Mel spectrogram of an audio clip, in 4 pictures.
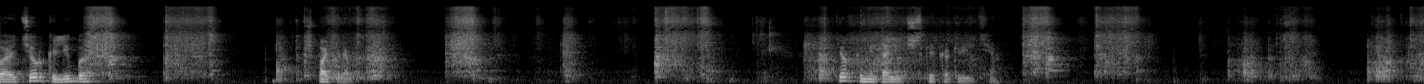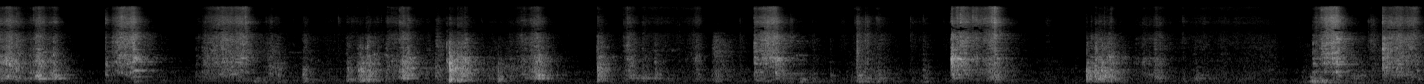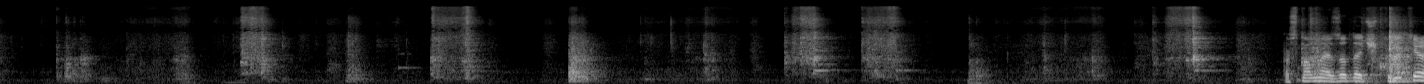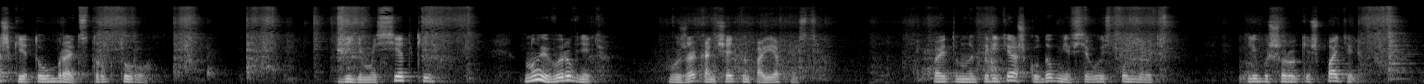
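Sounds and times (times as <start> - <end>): steel trowel scraping: 0.8 - 2.4, 3.0 - 5.1, 6.5 - 7.3, 8.1 - 11.6, 12.3 - 17.2, 17.9 - 22.4, 23.7 - 24.5, 25.2 - 28.6, 29.2 - 31.4, 32.4 - 33.5, 35.2 - 37.8, 38.7 - 47.6, 51.7 - 54.6, 56.2 - 56.9.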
